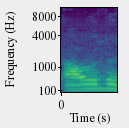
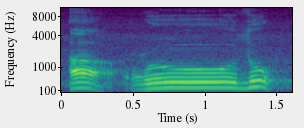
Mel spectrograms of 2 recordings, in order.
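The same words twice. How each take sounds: First: The consonants are articulated weakly and unclearly. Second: The consonants are articulated clearly and forcefully. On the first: The speaker calls it wrong. "अऊज़ु नहीं पढ़ना" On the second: The speaker calls it right. "आइन का मखरज वाज़े, हमज़ा वाज़े होना चाहिए और फिर दाल भी वाज़े होना चाहिए"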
